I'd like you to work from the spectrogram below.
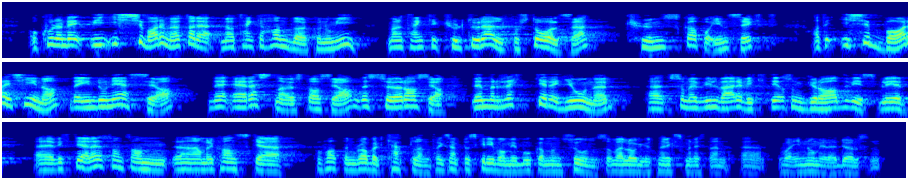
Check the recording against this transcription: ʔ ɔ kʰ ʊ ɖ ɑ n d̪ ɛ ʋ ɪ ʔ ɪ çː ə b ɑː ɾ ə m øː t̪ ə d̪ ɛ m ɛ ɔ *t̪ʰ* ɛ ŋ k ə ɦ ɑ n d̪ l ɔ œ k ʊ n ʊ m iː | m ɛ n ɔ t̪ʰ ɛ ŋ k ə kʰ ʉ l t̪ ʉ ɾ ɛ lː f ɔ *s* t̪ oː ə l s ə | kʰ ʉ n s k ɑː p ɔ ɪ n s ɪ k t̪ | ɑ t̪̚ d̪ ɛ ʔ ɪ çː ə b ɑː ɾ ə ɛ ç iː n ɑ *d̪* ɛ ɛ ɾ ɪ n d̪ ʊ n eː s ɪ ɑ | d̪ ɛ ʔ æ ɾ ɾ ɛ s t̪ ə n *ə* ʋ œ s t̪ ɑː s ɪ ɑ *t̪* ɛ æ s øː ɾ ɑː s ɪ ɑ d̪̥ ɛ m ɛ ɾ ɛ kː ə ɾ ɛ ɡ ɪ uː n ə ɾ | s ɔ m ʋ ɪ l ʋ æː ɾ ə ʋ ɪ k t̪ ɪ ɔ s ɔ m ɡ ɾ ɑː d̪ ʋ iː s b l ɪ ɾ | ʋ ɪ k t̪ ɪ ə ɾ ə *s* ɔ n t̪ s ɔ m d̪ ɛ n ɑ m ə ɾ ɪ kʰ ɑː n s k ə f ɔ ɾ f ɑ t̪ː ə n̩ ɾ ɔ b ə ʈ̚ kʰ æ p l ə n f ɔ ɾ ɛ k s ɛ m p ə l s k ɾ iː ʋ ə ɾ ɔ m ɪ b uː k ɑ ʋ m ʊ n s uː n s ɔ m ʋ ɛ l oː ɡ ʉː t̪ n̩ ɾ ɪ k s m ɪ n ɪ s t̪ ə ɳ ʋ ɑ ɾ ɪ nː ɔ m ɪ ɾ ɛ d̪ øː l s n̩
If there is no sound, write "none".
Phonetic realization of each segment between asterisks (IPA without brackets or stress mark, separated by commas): t̪ʰ, ʂ, d̪, ɑ, d̪, s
